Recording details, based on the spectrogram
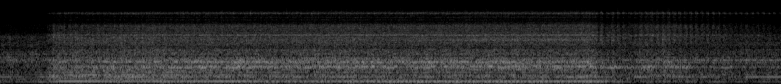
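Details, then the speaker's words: Milling machine face-milling while building NT30/ISO30 arbor for 50mm face mill: steady drone with rough scraping hiss and faint fast chatter; owner unsure whether dull cutter or quill/spindle bearings cause the noise, not confirmed. "don't think that cut is real sharp either and you can hear that bit of noise in the I don't know whether it's just quill need to in the bearings I don't know"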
